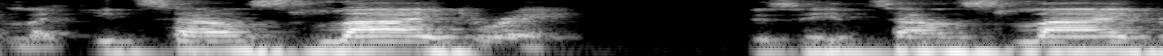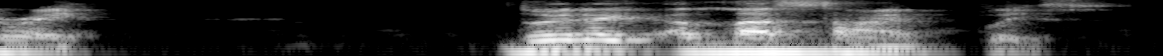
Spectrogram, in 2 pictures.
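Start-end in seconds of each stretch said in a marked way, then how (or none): 0.2-1.5 staircase tune peaking on a stretched "like"; stress on like. Shown as a demonstration. Teacher models again for struggling student, slowly stressing "like". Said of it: "imagine the staircase in your head". 2.1-3.1 "like" as the peak of the tune; stress on like. Shown as a demonstration. Teacher repeats model for student, stressing "like". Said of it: "imagine the staircase in your head".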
